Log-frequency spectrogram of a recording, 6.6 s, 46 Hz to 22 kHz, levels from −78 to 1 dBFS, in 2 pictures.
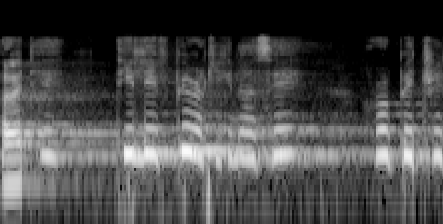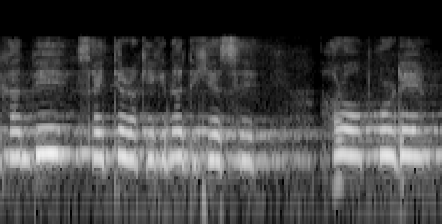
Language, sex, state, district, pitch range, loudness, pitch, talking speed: Nagamese, male, Nagaland, Dimapur, 280-315 Hz, -17 LUFS, 305 Hz, 180 wpm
